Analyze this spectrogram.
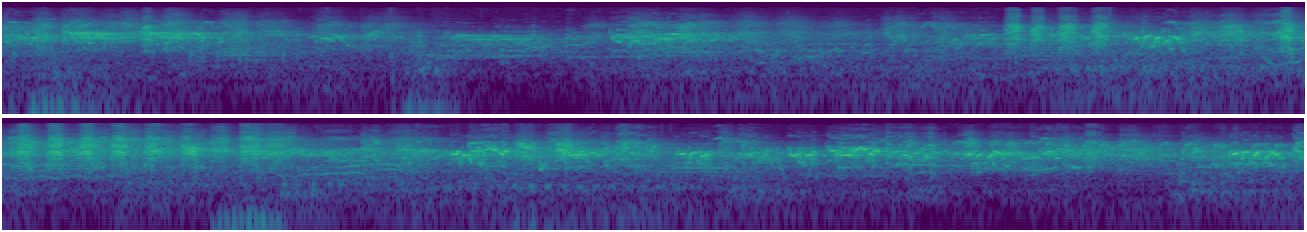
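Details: Aviary flock of budgerigars: steady high chirruping and warbling from many birds, swelling into a rapid buzzy, clicking chatter in the second half.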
